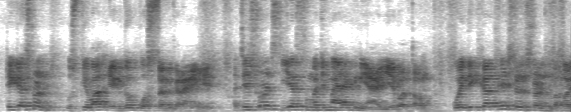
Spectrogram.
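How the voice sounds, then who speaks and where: A man's voice: a little high, fairly bright tone. Man teaching maths in an echoey room. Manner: repeatedly addresses students and checks understanding. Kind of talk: classroom-style video lesson. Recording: echoey room, distant mic, faint noise.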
